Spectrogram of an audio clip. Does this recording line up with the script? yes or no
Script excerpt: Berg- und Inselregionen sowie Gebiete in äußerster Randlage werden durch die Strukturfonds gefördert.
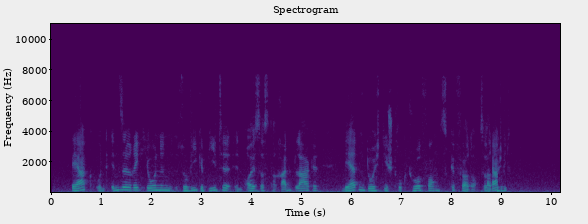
no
